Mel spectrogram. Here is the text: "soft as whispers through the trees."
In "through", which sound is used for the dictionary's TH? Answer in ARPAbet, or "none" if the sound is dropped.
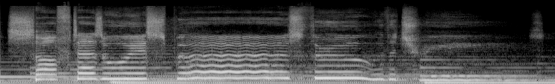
TH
